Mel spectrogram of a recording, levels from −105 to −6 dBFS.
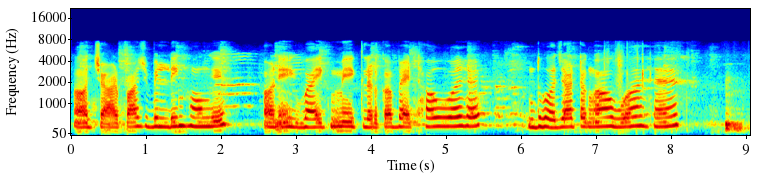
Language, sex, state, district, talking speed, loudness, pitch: Hindi, female, Bihar, Katihar, 120 wpm, -14 LUFS, 280 Hz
